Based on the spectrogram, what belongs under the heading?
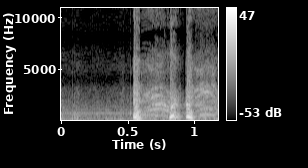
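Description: Three short, sharp bursts in quick succession: a brief run of coughs.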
